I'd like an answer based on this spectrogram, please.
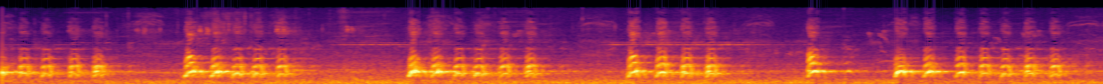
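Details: Labrador Retriever barking in short bursts: clusters of three to four sharp, tonal barks repeated roughly every two to three seconds, with a faint steady hum beneath.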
